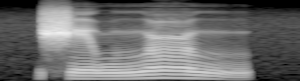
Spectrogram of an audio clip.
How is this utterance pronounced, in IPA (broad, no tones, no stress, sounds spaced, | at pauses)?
ʃ e w u ʕ u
